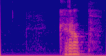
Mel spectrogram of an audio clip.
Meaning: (noun) crab, crustacean of the infraorder Brachyura; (verb) inflection of krabben: 1. first-person singular present indicative 2. second-person singular present indicative 3. imperative
- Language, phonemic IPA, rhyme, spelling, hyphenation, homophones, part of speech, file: Dutch, /krɑp/, -ɑp, krab, krab, krap, noun / verb, Nl-krab.ogg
